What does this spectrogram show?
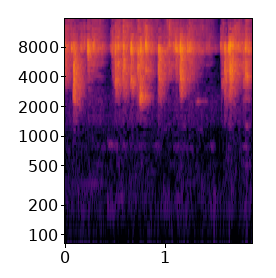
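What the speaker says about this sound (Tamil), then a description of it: "தண்ணி பயங்கர ஹீட்டாக வருதுங்க" Hot water gushes from a tap fed by a newly installed water heater, a steady close splashing stream that briefly dips and resumes, with no talking.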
